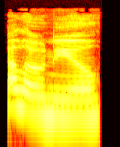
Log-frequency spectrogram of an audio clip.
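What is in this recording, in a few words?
"hello", female; trainer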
